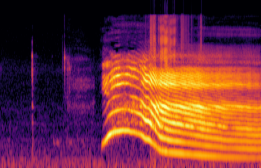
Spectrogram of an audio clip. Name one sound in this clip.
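A young woman sings a long, loud note close to a microphone, her voice rising and then sliding down.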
